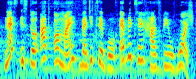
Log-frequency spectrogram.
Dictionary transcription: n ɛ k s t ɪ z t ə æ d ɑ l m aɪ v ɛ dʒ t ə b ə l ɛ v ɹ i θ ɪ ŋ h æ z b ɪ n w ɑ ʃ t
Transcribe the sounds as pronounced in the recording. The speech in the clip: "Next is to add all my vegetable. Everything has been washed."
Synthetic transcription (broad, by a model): n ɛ k s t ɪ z t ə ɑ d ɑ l m aɪ v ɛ dʒ t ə b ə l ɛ v ɹ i t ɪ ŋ h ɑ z b ɪ n w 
